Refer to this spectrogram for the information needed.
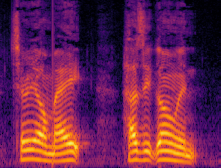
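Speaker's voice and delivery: put-on Australian accent sliding into British. Showing what Brits say that Aussies don't: Australian accent sliding into British. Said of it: "doing an Australian accent into a British accent".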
